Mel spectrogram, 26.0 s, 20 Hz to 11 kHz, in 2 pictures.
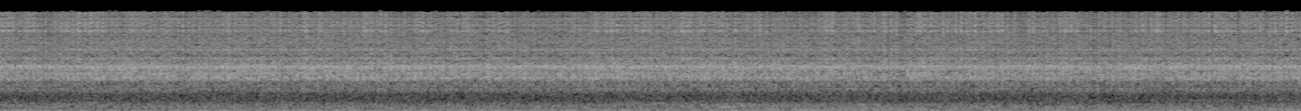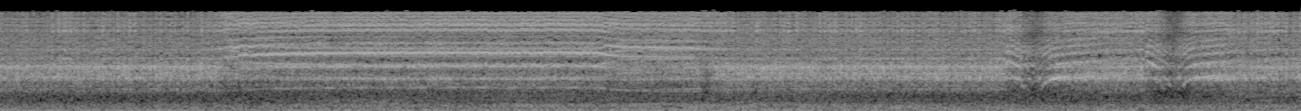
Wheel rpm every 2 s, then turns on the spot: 160, 160, 160, 160, 160, 160, 160, 160, 160, 160, 160, 130, 130.
none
